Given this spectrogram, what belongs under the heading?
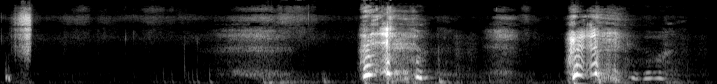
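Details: Self-induced sneezes in a person recovering from a cold, with an itchy nose and voice not yet back: two forceful explosive sneezes, each preceded by a soft inhaled build-up, in a quiet room.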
